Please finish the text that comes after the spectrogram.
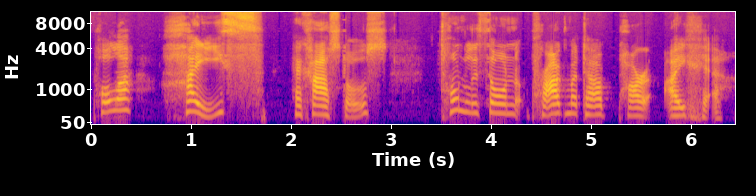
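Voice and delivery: slow, careful reading of the Greek sentence. Shown as a demonstration. Teacher reads a Greek sentence aloud to the class, slow and deliberate. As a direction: lay out each Greek word slowly and clearly. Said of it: "here's a sentence".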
